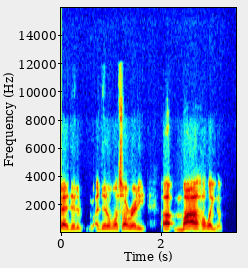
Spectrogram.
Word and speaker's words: Mahalingam: I'm going to pronounce this correctly. I did it once already. Mahalingam.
